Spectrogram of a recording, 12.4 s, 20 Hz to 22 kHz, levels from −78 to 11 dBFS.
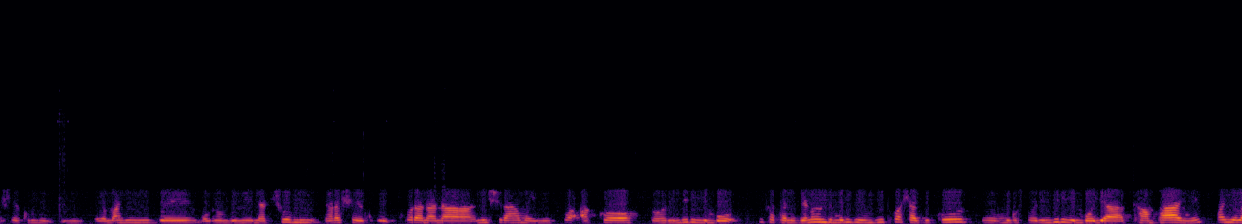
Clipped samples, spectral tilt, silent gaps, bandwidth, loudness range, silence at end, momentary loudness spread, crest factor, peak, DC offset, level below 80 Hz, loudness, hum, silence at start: under 0.1%; -7 dB/octave; none; 3.8 kHz; 5 LU; 0 s; 13 LU; 22 dB; -4 dBFS; under 0.1%; -66 dBFS; -26 LUFS; none; 0 s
